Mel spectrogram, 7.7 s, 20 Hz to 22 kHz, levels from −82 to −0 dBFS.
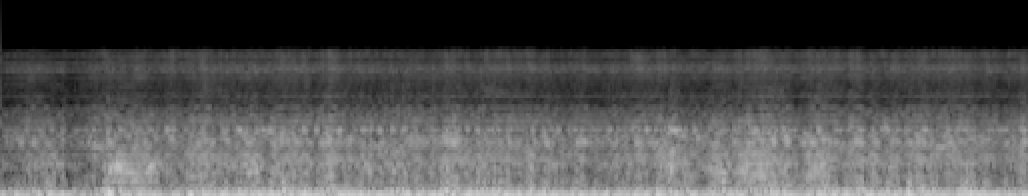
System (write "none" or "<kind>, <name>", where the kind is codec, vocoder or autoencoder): vocoder, HiFi-GAN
